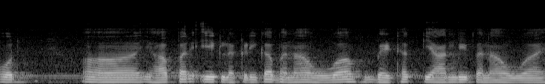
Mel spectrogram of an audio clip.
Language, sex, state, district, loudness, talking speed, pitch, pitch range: Hindi, male, Bihar, Kishanganj, -24 LUFS, 165 wpm, 110 Hz, 105-115 Hz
